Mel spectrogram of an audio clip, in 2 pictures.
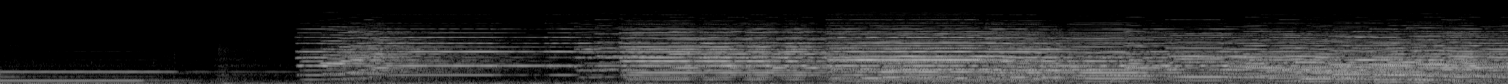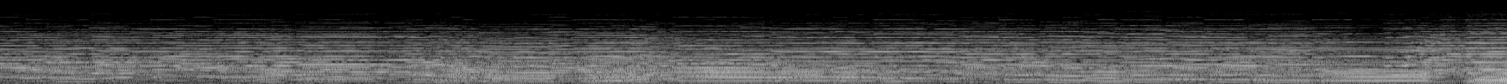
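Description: Pipe organ playing: a soft held chord dies away about two seconds in, and after a short break a new passage begins about a second later, growing fuller and louder from about six seconds, with a moving bass line beneath the chords.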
